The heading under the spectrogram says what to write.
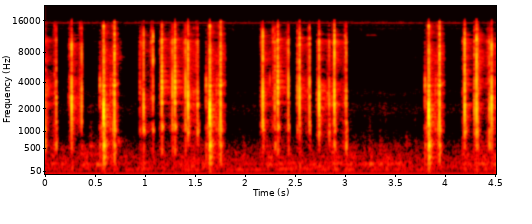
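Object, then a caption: Mechanical keyboard with ABS plastic keycaps. Fingertips of both hands type on a Cherry MX mechanical keyboard with black ABS plastic keycaps. Bursts of crisp, bright, clacky keystrokes, about 27 in all, come with short pauses and a longer gap before the final run. Each click is short and dry with almost no low end.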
